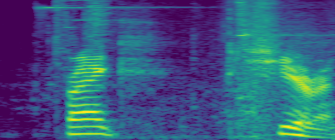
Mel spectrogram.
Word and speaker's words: Frank Sheeran: Frank Sheeran.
